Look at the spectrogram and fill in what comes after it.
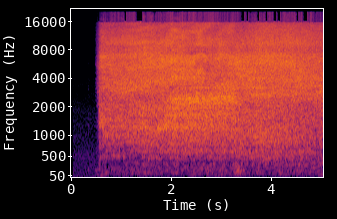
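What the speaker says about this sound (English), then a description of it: "Sizzle, sizzle, sizzle. Hot and fast" Food hits a hot cast iron pan and bursts into a loud, steady sizzle that hisses on without letting up.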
